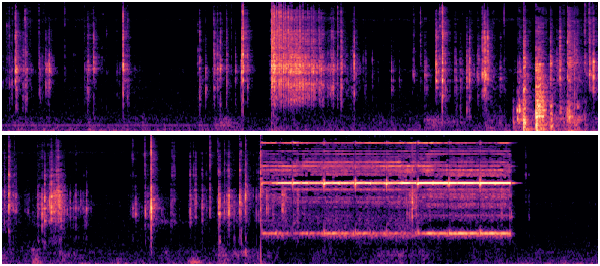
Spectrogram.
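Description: Small plastic doors click open and shut on toy cars.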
